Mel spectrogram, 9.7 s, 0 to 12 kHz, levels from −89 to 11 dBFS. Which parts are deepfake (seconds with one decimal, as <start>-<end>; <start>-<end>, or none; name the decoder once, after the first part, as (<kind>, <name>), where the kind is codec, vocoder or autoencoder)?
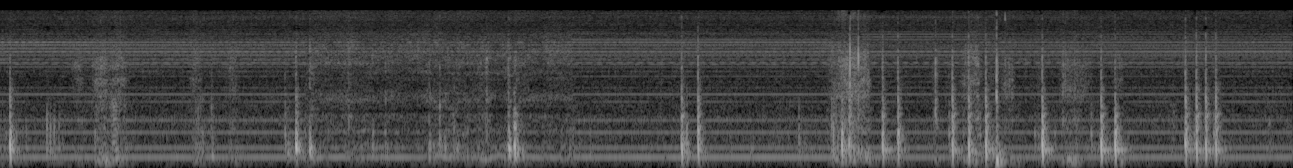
2.3-4.3 (codec, SNAC)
